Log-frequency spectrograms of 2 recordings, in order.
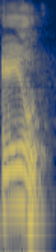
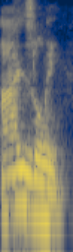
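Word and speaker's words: aisle: seat or ales or corridor seat okay the pronunciation of this word is ale ale okay not Eisley ale it's the same as corridor here's avoiding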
